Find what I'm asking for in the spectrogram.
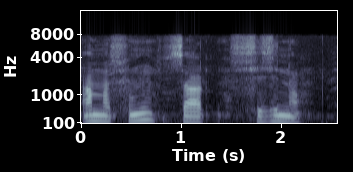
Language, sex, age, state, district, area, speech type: Manipuri, male, 30-45, Manipur, Churachandpur, rural, read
